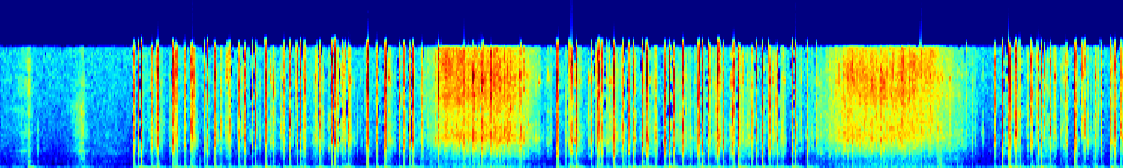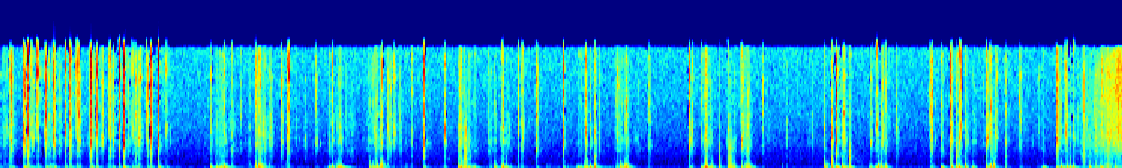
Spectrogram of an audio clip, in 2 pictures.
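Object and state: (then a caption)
Aluminium and plastic low-profile keyboard. Fingertips type on a compact white aluminium and plastic Apple keyboard with low-profile plastic keys. A dense, fast run of soft, thumpy clicks fills the first half, then the typing slows into sparser, separate keystrokes with short pauses between them.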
